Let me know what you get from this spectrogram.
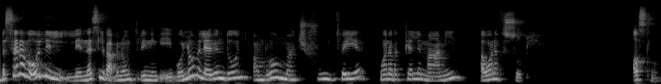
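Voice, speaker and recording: A woman speaks at a very fast pace. Her high-pitched voice swings very widely in pitch. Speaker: manager and corporate trainer. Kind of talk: podcast interview. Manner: sometimes fast; sometimes loud.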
